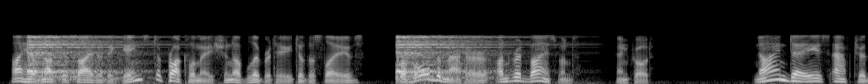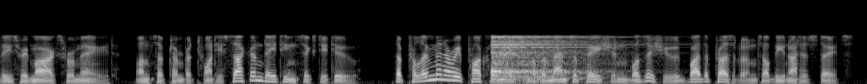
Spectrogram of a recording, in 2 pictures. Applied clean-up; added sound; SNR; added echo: none; Hi-hat; 1 dB; none.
